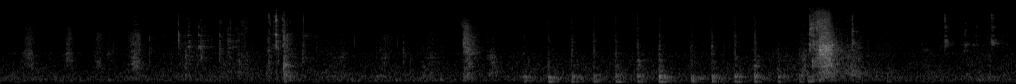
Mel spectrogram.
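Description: Bristle brush stroking glaze onto a finished wooden table top: faint, irregular short brushing strokes, with one longer, louder stroke about eight seconds in.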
